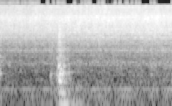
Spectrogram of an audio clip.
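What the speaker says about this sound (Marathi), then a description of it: "मस्त फोडणी दिल्यावर आपण ह्याच्यात काजू टाकून घेतलेले आहे" Fresh cashews fry in a spiced tempering, a soft continuous hiss of sizzling oil with one brief stirring knock near the start.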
